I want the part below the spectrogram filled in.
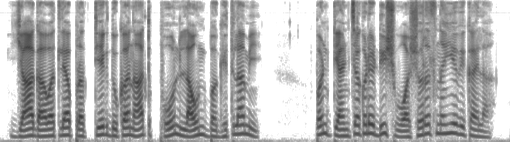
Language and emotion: Marathi, sad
